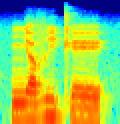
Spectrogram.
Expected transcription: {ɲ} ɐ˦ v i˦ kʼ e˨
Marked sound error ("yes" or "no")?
no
